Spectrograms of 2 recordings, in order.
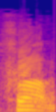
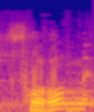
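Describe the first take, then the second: First: The vowel is weak and reduced. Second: The vowel is a full long 'oo'. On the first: The speaker calls it right. "تنطق ضعيفه جدا" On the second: The speaker calls it wrong. "مش فروم زي خروج"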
